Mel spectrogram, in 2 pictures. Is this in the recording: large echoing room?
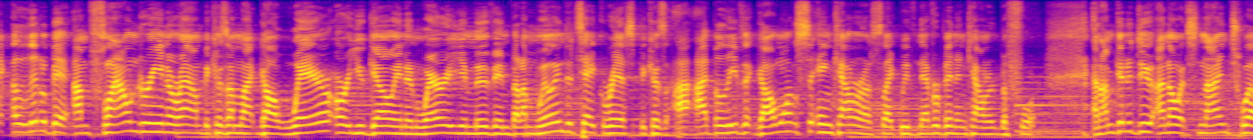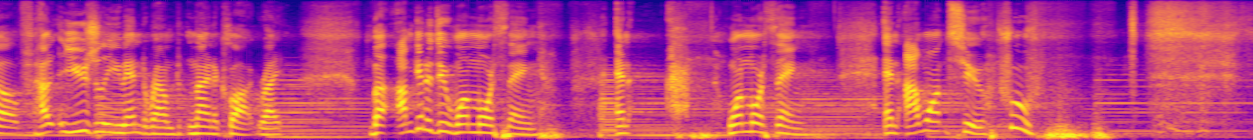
yes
